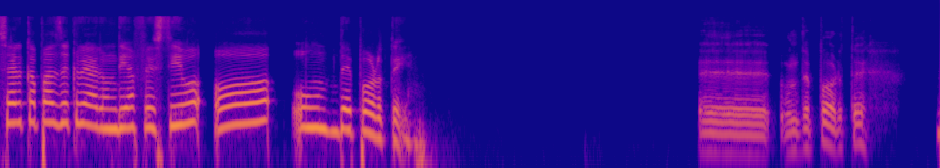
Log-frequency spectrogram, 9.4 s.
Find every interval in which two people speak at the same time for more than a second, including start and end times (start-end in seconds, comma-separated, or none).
none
